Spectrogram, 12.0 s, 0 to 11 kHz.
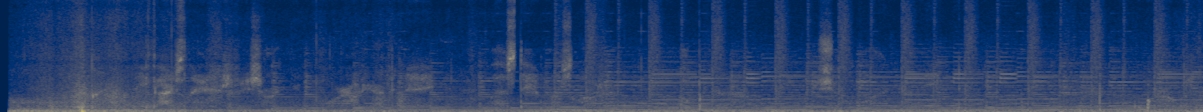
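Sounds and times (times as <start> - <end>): person whispering: 1.3 - 6.1, 8.1 - 8.5.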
